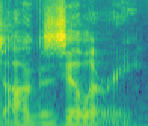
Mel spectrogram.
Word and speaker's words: auxiliary: do you pronounce that is this auxiliary or is it auxiliary I think it should be auxiliary but I think everybody says auxilary Hogg's trying to pull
